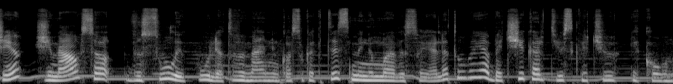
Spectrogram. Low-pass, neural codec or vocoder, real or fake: 14.4 kHz; codec, 44.1 kHz, 7.8 kbps, Pupu-Codec; fake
